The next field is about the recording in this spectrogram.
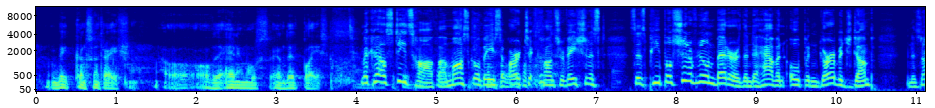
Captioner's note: speaking russian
